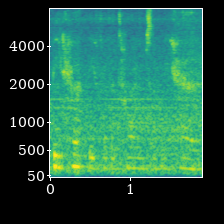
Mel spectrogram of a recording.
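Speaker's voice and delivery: hushed whisper of a message. Retold or imitated. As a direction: breathe the words softly. Medium relays daughter's message softly.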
